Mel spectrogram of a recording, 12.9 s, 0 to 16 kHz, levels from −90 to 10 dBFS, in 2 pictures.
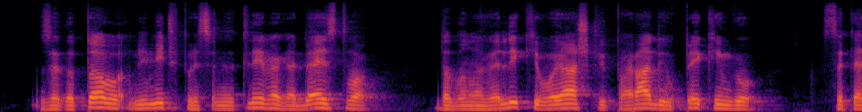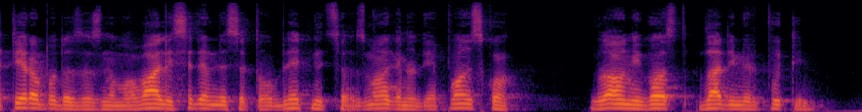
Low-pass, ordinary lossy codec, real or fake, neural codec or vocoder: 14.4 kHz; none; fake; codec, 44.1 kHz, 2.6 kbps, DAC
